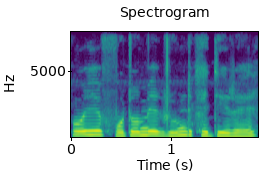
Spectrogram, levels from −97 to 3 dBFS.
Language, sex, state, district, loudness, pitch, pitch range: Hindi, female, Arunachal Pradesh, Longding, -11 LUFS, 250 Hz, 225-265 Hz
